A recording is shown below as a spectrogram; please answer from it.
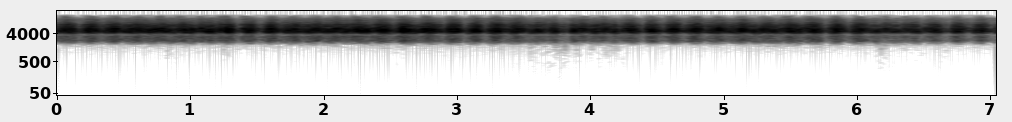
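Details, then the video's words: Cicada chorus in July 2018 among pines above Pefkos Bay on Skiros, Greece: steady high-pitched rasping drone with fast, slightly uneven pulsing, no other sounds, wind noise edited out. "Cicada Sounds, July 2018 Skiros, Greece"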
